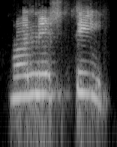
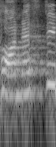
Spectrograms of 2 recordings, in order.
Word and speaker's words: honesty: ऑनेस्टी. ऑनेस्टी. अब बेटा आप हॉनेस्टी बोल रहे हैं. It's means wrong. आप प्रोनाउंसिएशन रॉन्ग कर रही हैं. बिकॉज ऑनेस्टी में एच साइलेंट होता है. हम ऑनेस्टी बोलेंगे, हॉनेस्टी नहीं.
